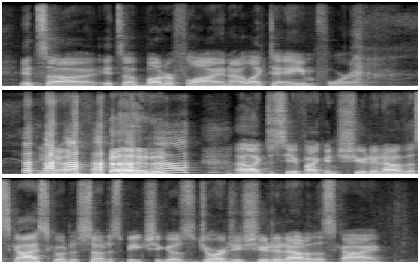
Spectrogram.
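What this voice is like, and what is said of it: Imitates another person's voice. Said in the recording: “You're doing an impression of someone, I swear ... it was Woody Allen.”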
